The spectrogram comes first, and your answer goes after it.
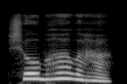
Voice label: "ಶೋಭಾವಹ", kannada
